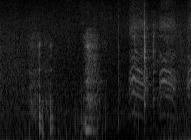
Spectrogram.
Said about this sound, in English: God damn crows!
